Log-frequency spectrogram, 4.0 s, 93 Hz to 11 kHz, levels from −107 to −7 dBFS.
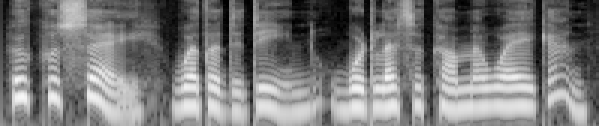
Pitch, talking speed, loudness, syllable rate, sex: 200 Hz, 180 wpm, -20 LUFS, 4.1 syllables/s, female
